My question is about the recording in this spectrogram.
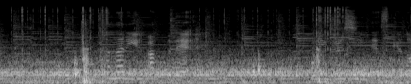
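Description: Riding noise from a mini velo bicycle: small wheels rolling over city pavement with wind on the microphone, steady throughout, with two sharp knocks from bumps, about a second in and near the end. Background music plays underneath.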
